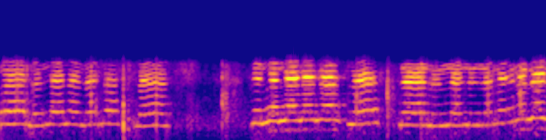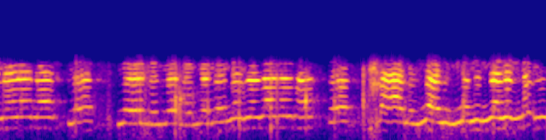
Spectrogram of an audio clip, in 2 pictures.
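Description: Upbeat pop song with sung vocals playing, a dance track with a bright group chorus.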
